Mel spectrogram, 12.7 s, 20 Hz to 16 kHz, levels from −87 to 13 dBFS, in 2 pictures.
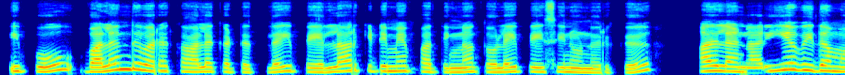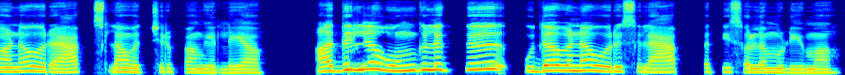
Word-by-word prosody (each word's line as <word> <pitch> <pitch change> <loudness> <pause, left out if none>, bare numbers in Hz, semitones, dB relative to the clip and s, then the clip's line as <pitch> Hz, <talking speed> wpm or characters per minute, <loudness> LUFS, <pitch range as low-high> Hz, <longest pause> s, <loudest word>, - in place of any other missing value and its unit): இப்போ, 220 -1 0 0.3
வளர்ந்து 280 +10 +5
வர்ற 240 -2 +1
காலகட்டத்துல 195 -2 -3
இப்ப 220 -3 -16
எல்லார்கிட்டயுமே 235 +2 -1
பாத்தீங்கன்னா, 190 0 -1
தொலைபேசின்னு 195 0 -1
ஒண்ணு 175 -1 0
இருக்கு. 170 +2 -5 0.5
அதுல 235 -1 +4
நெறைய 235 +9 +1
விதமான 225 -6 +1 0.2
ஒரு 200 -4 -2
ஆப்ஸ்லாம் 190 0 -3
வச்சிருப்பாங்க. 175 -1 -6
இல்லையா? 160 +1 -4 0.5
அதுல 290 +5 +4 0.2
உங்களுக்கு 290 +3 +2 0.4
உதவுன 255 +2 +3
ஒரு 215 0 +1
சில 195 -1 -6 0.2
ஆப் 195 - -10 0.2
பத்தி 190 +1 -9
சொல்ல 175 -2 -1
முடியுமா? 155 -1 -3
205 Hz, 125 wpm, -19 LUFS, 185-240 Hz, 0.5 s, வளர்ந்து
